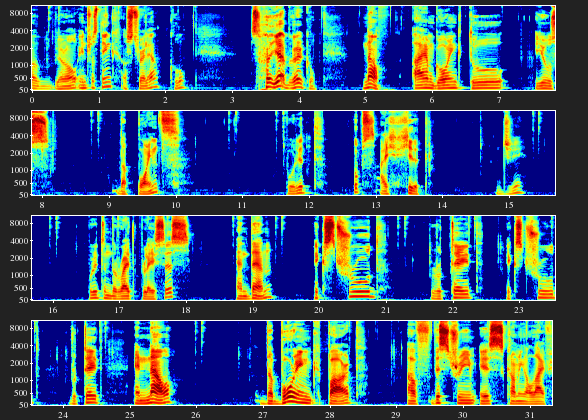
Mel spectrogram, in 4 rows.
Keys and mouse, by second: 0.0 alt+shift+middle click, 0.6 ctrl+alt+shift+middle click, 4.9 Tab, 6.3 Tab, 7.8 shift+2, 9.6 g, 10.0-15.7 middle drag, 11.6 h, 13.2 ctrl+z, 14.4 g, 15.7 click, 15.8-31.1 middle drag, 16.1 g, 17.9 g, 20.2 e, 21.4 r, 22.5 e, 23.7 r, 24.5 e, 26.5 r, 27.7 s, 28.7 e, 31.1 click, 31.2-31.3 middle drag.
